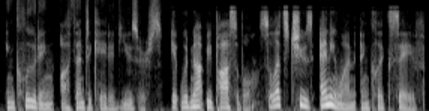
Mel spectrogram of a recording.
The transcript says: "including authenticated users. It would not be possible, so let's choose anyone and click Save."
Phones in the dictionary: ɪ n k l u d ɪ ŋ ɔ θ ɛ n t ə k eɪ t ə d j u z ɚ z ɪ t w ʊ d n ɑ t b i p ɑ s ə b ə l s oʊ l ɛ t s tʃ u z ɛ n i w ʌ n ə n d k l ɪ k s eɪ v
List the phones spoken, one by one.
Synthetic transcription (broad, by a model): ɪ n k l u d ɪ ŋ ɔ θ ɛ n t ə k eɪ t ə d j u z ɚ z ɪ t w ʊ d n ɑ t b i p ɑ s ə b ə l s oʊ l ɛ t s tʃ u z ɛ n i w ʌ n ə n k l ɪ k s eɪ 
